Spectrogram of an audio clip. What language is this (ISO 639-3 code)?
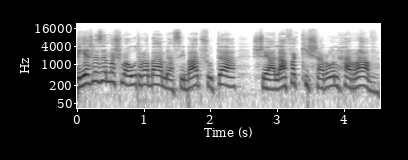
heb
